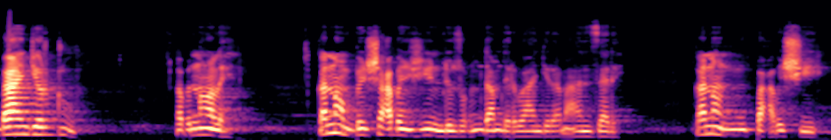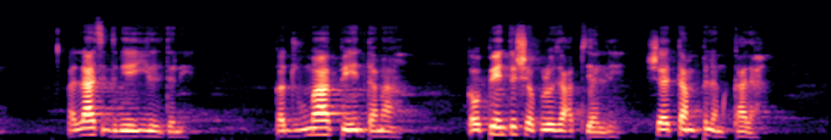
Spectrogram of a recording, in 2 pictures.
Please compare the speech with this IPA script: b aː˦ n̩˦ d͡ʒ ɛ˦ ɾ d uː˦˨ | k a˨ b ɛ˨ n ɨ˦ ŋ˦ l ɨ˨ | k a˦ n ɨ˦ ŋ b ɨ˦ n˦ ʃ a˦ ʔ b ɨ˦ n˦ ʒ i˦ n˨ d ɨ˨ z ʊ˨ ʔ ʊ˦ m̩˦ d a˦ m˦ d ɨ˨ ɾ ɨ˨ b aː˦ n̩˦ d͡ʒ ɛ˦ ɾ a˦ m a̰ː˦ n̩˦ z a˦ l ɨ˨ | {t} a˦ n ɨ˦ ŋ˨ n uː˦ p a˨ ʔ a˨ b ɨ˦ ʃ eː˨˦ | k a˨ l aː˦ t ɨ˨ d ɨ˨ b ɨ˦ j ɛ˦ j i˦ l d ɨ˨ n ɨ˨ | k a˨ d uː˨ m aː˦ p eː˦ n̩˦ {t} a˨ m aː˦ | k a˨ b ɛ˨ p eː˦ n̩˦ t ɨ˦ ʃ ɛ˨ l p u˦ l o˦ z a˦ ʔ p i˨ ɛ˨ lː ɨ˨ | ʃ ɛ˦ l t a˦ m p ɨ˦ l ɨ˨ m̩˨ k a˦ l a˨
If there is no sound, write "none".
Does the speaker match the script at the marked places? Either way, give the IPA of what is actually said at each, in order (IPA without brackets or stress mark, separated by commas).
k, t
